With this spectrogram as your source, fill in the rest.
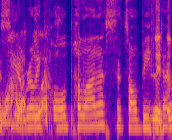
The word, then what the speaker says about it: Pilatus: Pilatus. I said Palladius. I gave it an extra syllable.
